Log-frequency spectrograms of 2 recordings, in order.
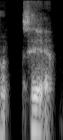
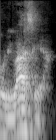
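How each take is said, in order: First: The stress is on the syllable 'ce'. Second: The stress is on the syllable 'va'. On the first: The speaker calls it wrong. "no diríamos olivácea" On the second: The speaker calls it right. "el acento es el que casi todos utilizaríamos de modo natural"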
